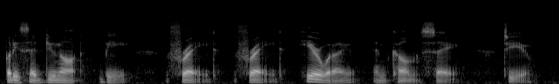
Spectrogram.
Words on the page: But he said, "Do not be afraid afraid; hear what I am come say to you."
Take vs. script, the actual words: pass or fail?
pass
